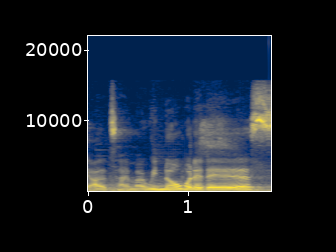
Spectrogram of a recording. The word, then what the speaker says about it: Alzheimer: Or like in German we say Alzheimer because the Z like Alzheimer.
